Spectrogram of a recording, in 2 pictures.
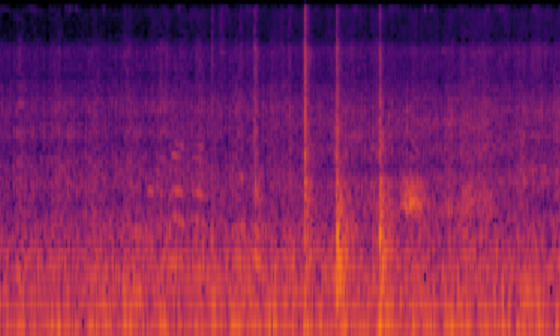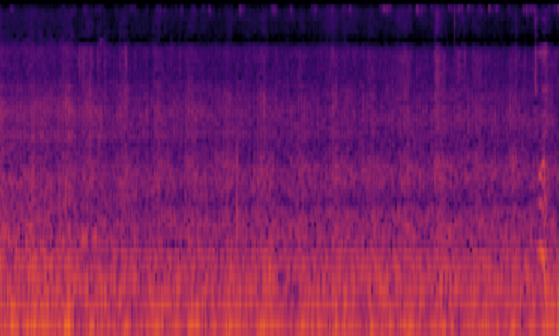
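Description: Rice combine harvester's engine running steadily while grain is unloaded into sacks, with a few sharp knocks about four to five seconds in.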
